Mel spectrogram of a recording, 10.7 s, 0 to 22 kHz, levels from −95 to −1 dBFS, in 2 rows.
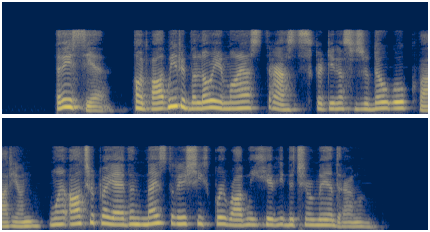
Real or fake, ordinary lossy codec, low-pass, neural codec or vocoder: fake; none; none; codec, 16 kHz, 0.5 kbps, FunCodec, trained on LibriTTS, 25 frames a second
